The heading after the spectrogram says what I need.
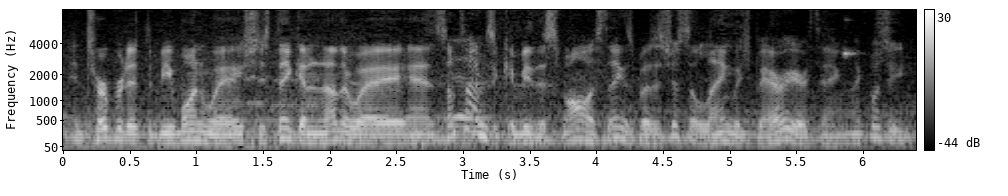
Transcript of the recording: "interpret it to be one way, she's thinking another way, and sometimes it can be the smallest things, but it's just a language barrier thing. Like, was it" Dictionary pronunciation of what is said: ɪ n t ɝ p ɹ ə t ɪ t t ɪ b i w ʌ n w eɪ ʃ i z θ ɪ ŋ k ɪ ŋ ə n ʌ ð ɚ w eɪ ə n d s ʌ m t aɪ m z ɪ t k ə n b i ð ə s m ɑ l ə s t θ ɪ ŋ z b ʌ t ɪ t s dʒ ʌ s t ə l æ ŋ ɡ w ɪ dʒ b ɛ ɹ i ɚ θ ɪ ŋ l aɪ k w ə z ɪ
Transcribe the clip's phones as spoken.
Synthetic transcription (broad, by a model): ɪ n t ɝ p ɹ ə t ɪ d t ɪ b i w ʌ n w eɪ ʃ i z θ ɪ ŋ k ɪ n ə n ʌ ð ɚ w eɪ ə n s ʌ m t aɪ m z ɪ t k ə n b i ð ə s m ɑ l ə s t θ ɪ ŋ z b ʌ t ɪ t s dʒ ʌ s t ə l æ ŋ ɡ w ɪ dʒ b ɛ ɹ i ɚ θ ɪ ŋ l aɪ k w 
